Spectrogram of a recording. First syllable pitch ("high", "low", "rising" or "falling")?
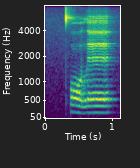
falling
